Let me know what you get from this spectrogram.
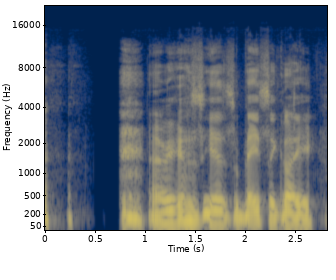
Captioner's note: laughs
